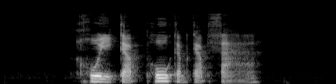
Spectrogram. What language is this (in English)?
Thai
